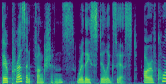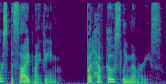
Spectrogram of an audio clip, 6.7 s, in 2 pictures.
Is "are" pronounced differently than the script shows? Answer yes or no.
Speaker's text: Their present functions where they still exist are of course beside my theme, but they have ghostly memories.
no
